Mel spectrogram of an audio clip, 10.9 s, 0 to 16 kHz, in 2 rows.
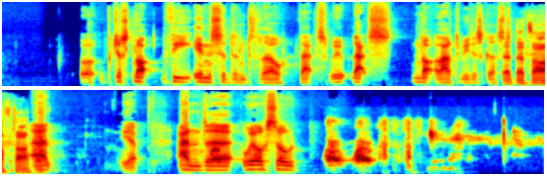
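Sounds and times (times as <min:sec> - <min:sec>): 
speech: 0:01.1 - 0:06.0, 0:06.6 - 0:08.9
dog barking: 0:07.5 - 0:07.8, 0:08.6 - 0:09.4
dog yipping and whimpering: 0:08.7 - 0:09.3.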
